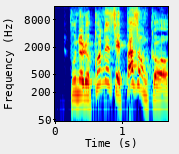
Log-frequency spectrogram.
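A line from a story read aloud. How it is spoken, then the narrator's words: Quick, lively reply. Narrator (French): reprit vivement l'expéditionnaire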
